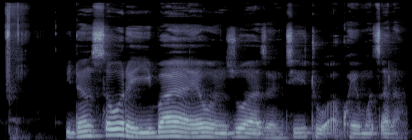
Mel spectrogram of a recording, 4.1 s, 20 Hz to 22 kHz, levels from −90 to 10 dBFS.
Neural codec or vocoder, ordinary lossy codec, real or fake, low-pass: none; none; real; none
